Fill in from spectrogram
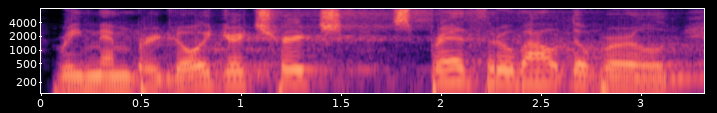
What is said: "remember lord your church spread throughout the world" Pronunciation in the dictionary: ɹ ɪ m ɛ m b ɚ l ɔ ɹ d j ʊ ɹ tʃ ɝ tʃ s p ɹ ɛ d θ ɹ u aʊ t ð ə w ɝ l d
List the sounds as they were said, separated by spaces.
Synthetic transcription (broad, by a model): ɹ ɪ m ɛ m b ɚ l ɔ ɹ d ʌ ɹ tʃ ɝ tʃ s p ɹ ɛ d θ ɹ u aʊ t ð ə w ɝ l d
